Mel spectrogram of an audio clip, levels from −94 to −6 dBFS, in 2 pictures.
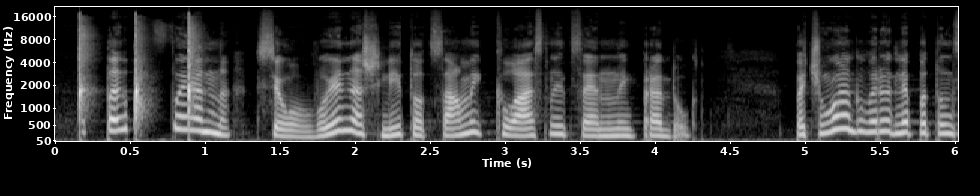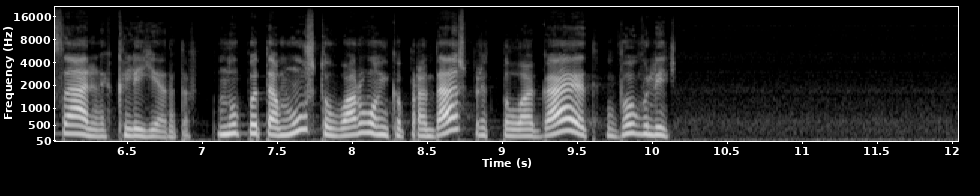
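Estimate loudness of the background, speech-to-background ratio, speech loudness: -24.5 LUFS, -1.5 dB, -26.0 LUFS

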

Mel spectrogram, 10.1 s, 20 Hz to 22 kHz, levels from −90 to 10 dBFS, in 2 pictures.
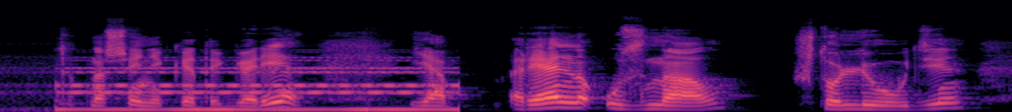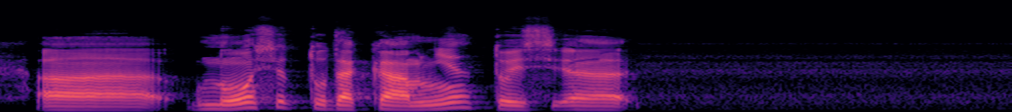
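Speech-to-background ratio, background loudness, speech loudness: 7.0 dB, -35.0 LUFS, -28.0 LUFS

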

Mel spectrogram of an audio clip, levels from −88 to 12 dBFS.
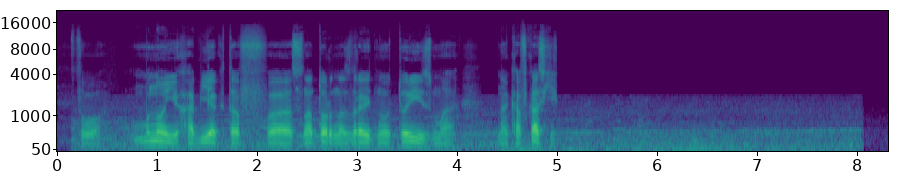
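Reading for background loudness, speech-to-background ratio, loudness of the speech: -46.5 LUFS, 18.5 dB, -28.0 LUFS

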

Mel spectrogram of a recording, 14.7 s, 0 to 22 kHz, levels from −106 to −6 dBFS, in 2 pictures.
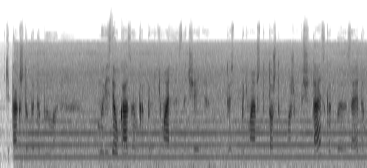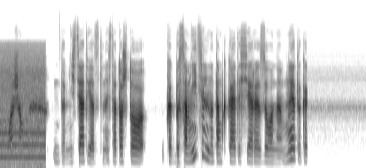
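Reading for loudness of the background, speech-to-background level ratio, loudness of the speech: -40.0 LUFS, 12.0 dB, -28.0 LUFS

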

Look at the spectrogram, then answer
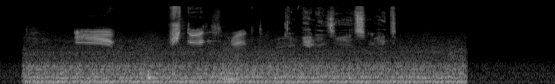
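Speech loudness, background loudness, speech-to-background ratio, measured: -30.0 LUFS, -32.0 LUFS, 2.0 dB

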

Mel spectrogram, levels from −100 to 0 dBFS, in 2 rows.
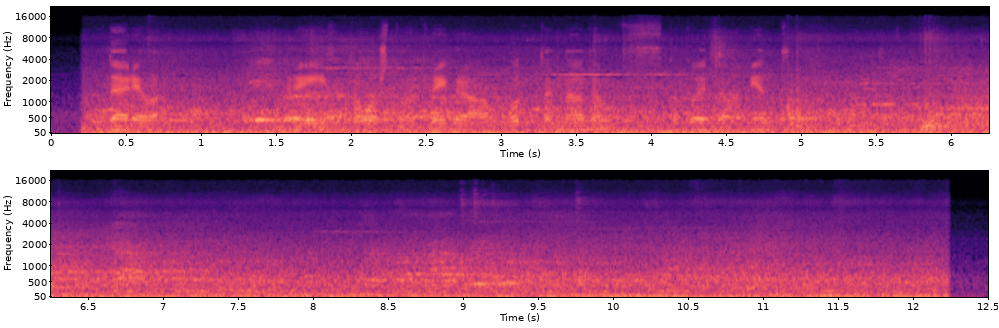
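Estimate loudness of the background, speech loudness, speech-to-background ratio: -30.0 LUFS, -30.5 LUFS, -0.5 dB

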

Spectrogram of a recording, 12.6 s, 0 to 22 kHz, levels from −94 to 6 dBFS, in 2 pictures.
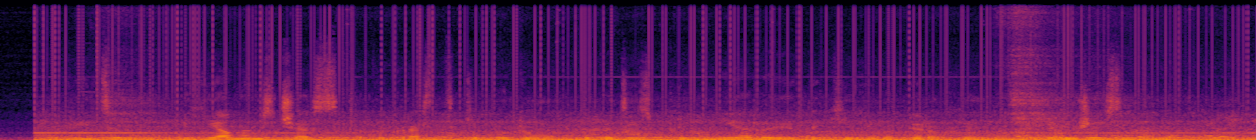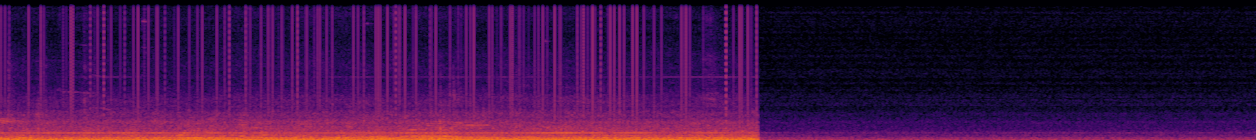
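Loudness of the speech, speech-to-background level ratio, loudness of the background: -31.5 LUFS, -2.5 dB, -29.0 LUFS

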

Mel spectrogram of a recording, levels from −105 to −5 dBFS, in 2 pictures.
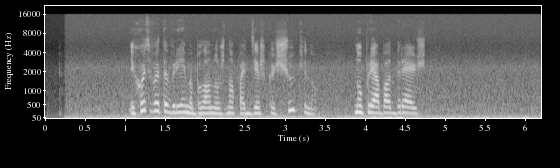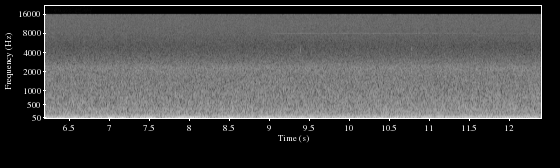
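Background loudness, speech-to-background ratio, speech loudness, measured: -33.5 LUFS, 12.5 dB, -21.0 LUFS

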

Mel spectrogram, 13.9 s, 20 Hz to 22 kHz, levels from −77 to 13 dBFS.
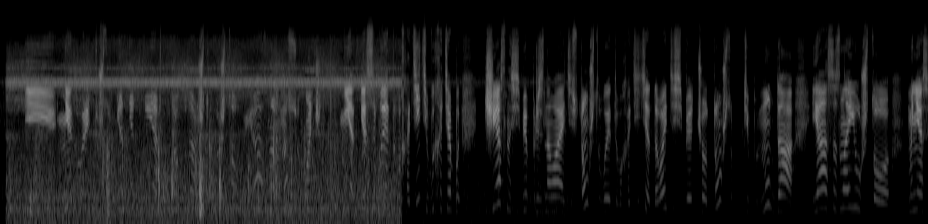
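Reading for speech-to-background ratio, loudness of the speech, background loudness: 3.5 dB, -32.0 LUFS, -35.5 LUFS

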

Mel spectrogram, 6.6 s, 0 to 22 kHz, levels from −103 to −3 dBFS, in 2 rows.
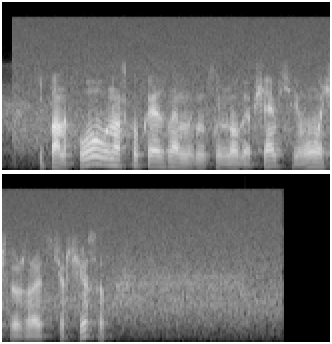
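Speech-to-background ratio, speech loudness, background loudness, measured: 15.0 dB, -23.0 LUFS, -38.0 LUFS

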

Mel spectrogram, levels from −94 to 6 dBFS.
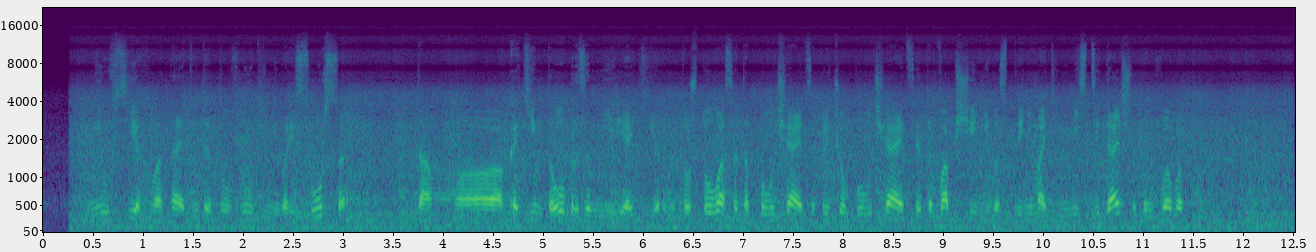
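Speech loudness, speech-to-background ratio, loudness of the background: -29.0 LUFS, 8.5 dB, -37.5 LUFS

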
